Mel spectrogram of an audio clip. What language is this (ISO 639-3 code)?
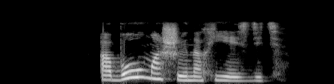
bel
